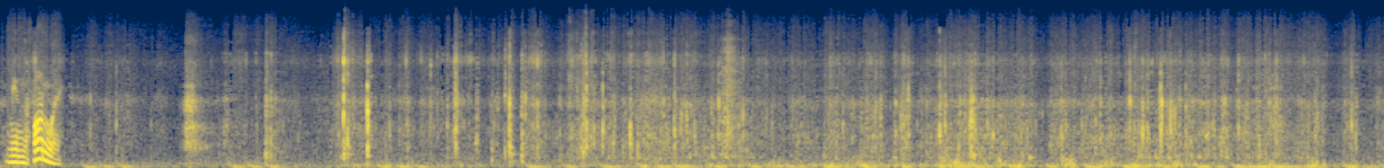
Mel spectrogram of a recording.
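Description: Bicycle tyres roll and crunch over a dirt trail.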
